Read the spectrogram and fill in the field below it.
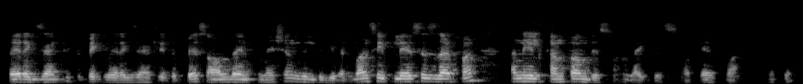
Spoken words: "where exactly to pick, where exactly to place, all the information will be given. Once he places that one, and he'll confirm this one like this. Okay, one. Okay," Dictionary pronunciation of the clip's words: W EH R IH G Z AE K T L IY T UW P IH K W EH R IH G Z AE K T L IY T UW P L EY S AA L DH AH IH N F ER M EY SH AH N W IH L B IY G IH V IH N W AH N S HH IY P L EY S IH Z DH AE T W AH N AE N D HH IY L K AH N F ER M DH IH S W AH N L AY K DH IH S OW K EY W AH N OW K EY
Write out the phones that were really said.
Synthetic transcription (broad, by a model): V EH R IH G Z AE K T L IY T UW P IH K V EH R IH G Z AE K T L IY T UW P EY S AA L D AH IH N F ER M EY SH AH N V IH L B IY G IH V IH N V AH N S HH IY P L EY S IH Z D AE T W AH N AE N D HH IY L K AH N F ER M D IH S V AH N L AY K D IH S OW K EY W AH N OW K EY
